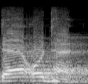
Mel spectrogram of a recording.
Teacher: इनके उच्चारण में जीभ ऊपर उठकर नीचे मूर्धा को स्पर्श करती हुई नीचे गिरती है, इसलिए इन्हें उत्क्षिप्त व्यंजन कहते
